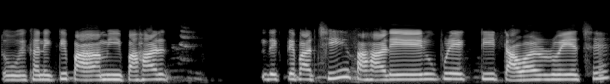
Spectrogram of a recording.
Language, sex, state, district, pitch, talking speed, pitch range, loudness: Bengali, female, West Bengal, Jalpaiguri, 230 Hz, 125 wpm, 215-255 Hz, -14 LUFS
